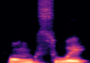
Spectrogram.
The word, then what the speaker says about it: Feng Shui: os chineses Falavam sobre Feng Shui que na verdade a pronúncia correta gente é fong suu Ó que chique fu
